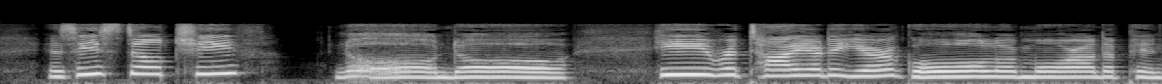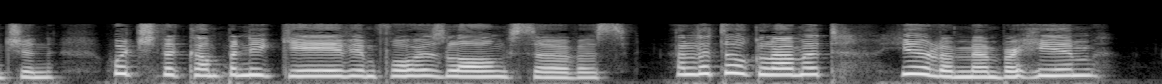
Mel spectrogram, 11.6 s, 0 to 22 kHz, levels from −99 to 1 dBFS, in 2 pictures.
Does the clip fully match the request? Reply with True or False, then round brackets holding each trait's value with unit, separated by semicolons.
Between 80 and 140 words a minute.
False (160 wpm)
